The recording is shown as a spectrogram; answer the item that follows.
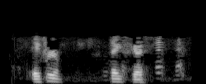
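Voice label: Incident Tac 1, Scanner audio recording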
